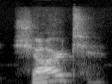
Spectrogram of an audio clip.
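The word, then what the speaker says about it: Chartres: really an important site chart cathedral facade and that's the french pronunciation for the city in france where it it it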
